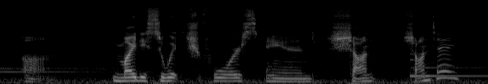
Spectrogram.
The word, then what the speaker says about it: Shantae: mighty switch force and shantae is that how you say it jonte yeah yeah the the genie hero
